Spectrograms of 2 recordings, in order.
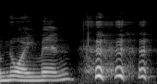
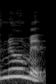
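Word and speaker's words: Neumann: the Lord your God hello noyman I thought it was Newman I mean it's spelled that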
